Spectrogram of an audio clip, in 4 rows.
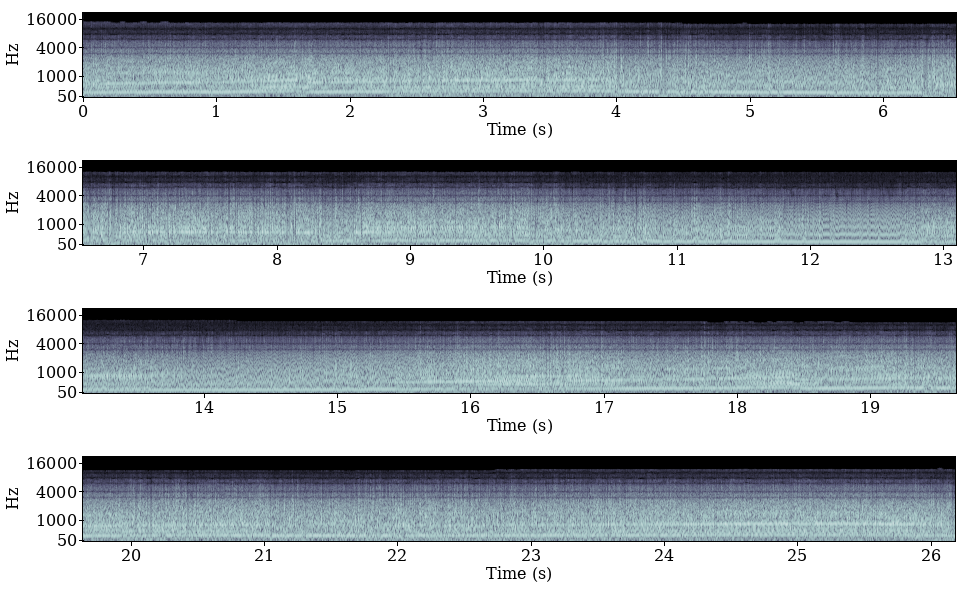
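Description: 2016 Yamaha R1's crossplane inline-four engine at speed, under heavy wind rush. The engine note climbs, drops suddenly at gear changes about a second and a half in and again about two-thirds of the way through, and sinks lowest in the middle before climbing again.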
